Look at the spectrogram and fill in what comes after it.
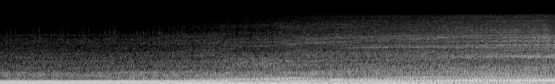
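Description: BMW E30's engine and road noise heard from inside the sound-deadened cabin at highway speed. The engine holds a steady drone for about two seconds, then the revs climb as the car accelerates, with a higher whine rising alongside near the end.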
